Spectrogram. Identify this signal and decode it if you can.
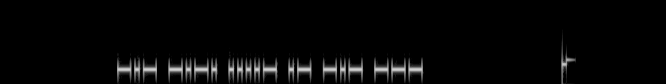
Morse code, heard as a keyed tone, about 28 wpm, 700 Hz. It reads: KC4AKO
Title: USA Call Signs - 6 Characters - 3x Character Spacing - 28wpm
